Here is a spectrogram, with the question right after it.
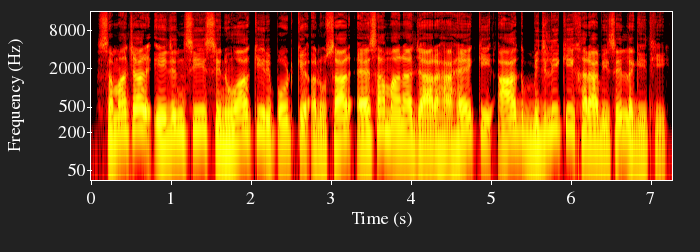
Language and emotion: Hindi, neutral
